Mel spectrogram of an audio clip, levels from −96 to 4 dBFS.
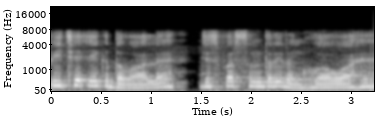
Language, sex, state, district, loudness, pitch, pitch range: Hindi, male, Uttar Pradesh, Saharanpur, -16 LUFS, 155 Hz, 130-180 Hz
